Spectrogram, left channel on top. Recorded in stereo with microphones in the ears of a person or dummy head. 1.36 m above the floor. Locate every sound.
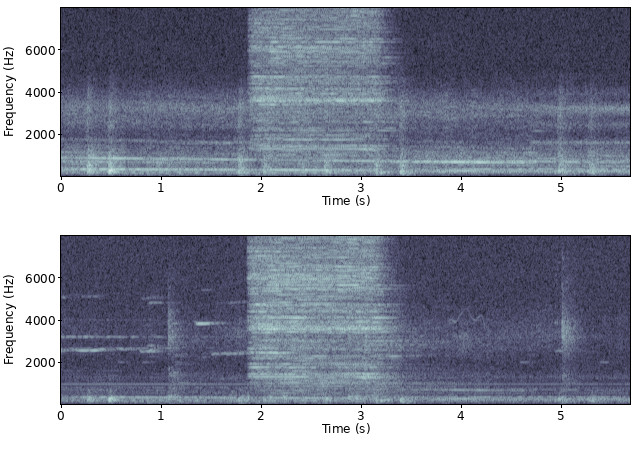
1.9 s sawing: 35° right (ahead or behind), 2.5 m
